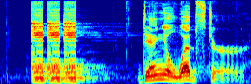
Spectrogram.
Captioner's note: buzzing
